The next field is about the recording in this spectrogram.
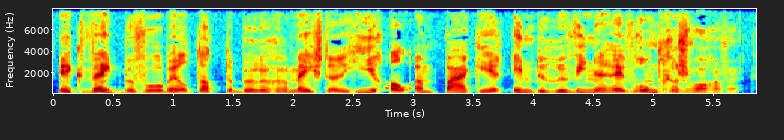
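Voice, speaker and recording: A man's voice: mid-range voice, animated, unhurried, vocal fry, a little mellow, breathy edge, no room sound, exaggerated voice. A man voicing a self-important, gossipy village policeman who talks in a hesitant, confiding and bossy way in a storybook reading. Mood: secretive. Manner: hesitant, confiding, bossy, stammering over words.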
